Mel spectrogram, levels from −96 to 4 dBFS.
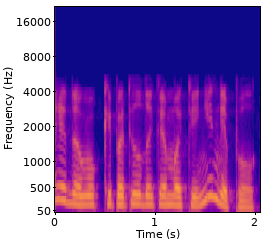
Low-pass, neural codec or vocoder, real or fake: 5.4 kHz; codec, 24 kHz, 0.9 kbps, WavTokenizer, small release; fake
